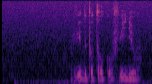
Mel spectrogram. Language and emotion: Russian, neutral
